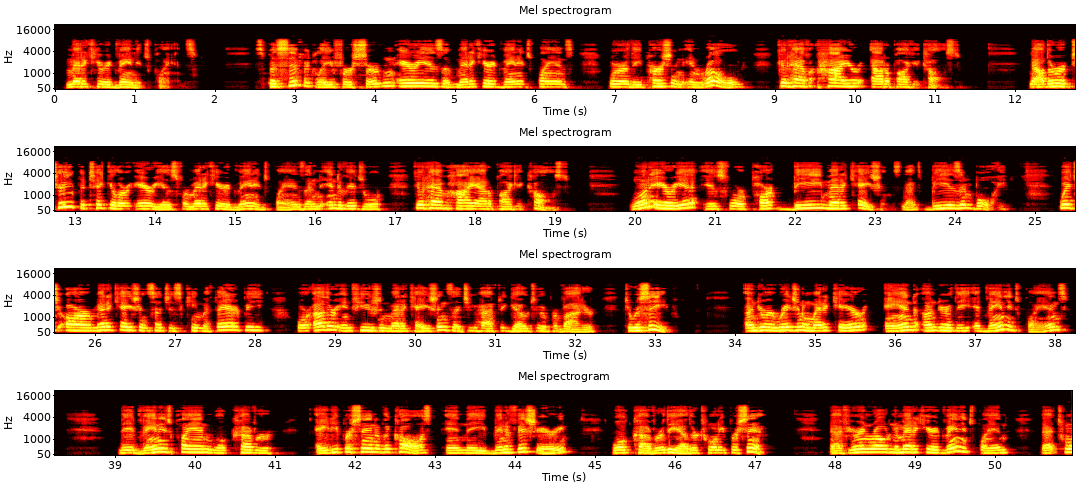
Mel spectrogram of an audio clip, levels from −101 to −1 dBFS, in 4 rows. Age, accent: 50-69, American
